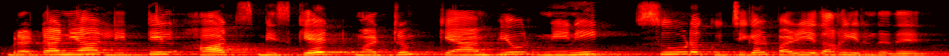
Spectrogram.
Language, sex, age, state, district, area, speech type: Tamil, female, 18-30, Tamil Nadu, Cuddalore, rural, read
